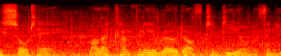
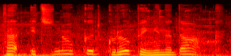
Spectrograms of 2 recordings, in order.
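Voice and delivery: higher, soft careful hobbit voice; softer, higher, measured hobbit bargaining; 5 semitones higher, 9 dB quieter than usual. Acted. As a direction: pick each word carefully, softly. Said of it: "choosing his words carefully".

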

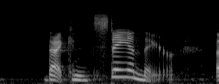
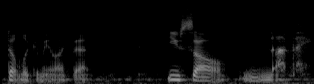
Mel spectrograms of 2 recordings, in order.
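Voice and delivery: hushed warning; 9 dB quieter than usual. Pretend. Gamer to an onlooking animal after losing patience, hushed warning. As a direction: whisper it like a mock cover-up.

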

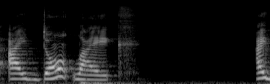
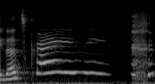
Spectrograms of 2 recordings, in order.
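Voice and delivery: high squeaky disbelief; 11 semitones higher, 9 dB quieter, much slower than usual. Real, not acted. Disbelief after winning on one HP.

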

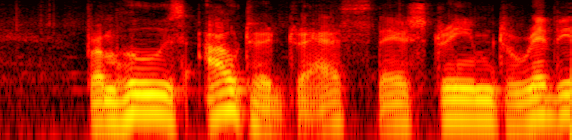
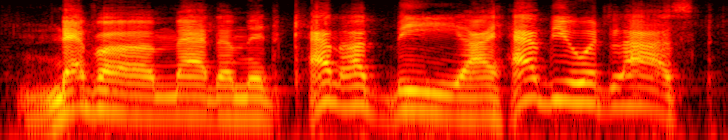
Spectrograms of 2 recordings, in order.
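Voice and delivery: raised, louder refusal; triumphant master of Harrowby; 8 semitones higher, 4 dB louder than usual. Acted. Master has trapped the ghost at last, triumphant.

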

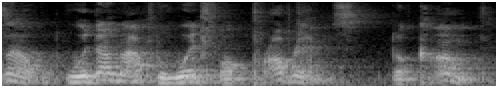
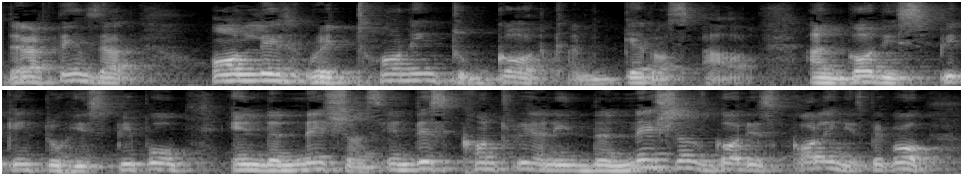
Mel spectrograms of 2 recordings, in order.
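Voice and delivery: usual speaking voice

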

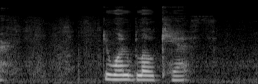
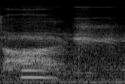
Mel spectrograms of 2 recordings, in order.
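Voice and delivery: put-on old woman whispering; 6 semitones higher, 7 dB quieter than usual. Shown as a demonstration. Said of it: "how does the quiet old lady whisper hush".

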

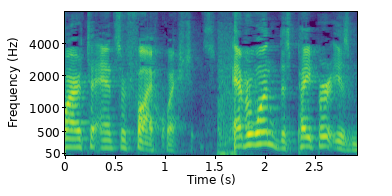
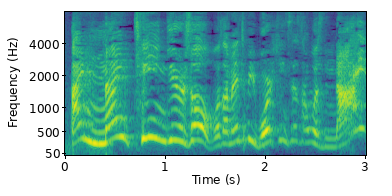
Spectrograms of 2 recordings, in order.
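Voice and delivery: exasperated; 8 semitones higher, 3 dB louder than usual. Acted. Job seeker exasperated.

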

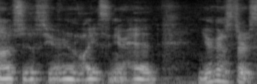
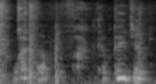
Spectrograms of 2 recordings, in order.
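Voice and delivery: acting out shock at a pigeon appearing beside you; startled disbelief; 2 semitones higher, 4 dB quieter than usual. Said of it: "You're like".

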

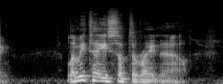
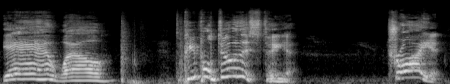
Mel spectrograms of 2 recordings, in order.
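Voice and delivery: much higher, squeaky voice; shrill mock guest; 11 semitones higher than usual. Guest defends early bedtime to host, squeaky. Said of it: "It's Saturday".

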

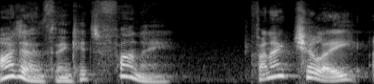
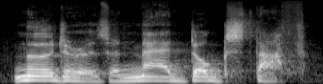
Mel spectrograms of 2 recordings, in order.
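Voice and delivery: usual speaking voice

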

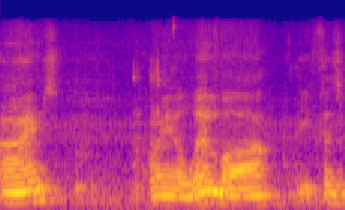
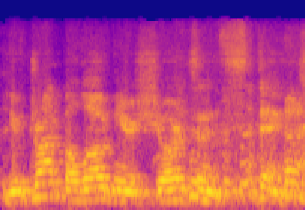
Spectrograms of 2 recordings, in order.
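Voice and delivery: high, loud angry shout; 8 semitones higher, 5 dB louder than usual. Acted. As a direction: bark it at him. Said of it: "shouted Buchanan".

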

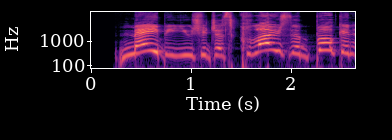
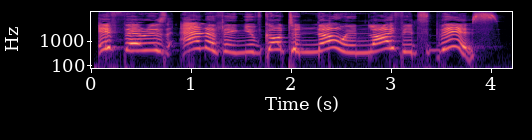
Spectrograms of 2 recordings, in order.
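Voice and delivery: usual speaking voice

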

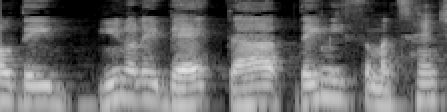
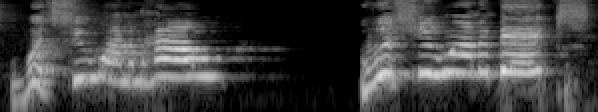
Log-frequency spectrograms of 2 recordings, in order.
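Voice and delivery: high mocking sing-song taunt, much higher. Livestreamer taunting jealous commenters in a high mocking voice. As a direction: tease the haters way up high.

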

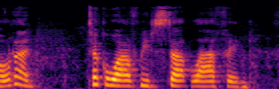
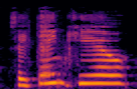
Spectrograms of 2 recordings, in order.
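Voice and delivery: slow, pitched-up coaxing prompt; coaxing pet; 6 semitones higher, slower than usual. Real, not acted. Owner prompts Mary to thank the giver, coaxing.

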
